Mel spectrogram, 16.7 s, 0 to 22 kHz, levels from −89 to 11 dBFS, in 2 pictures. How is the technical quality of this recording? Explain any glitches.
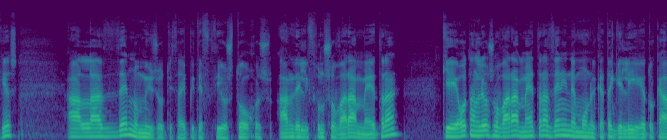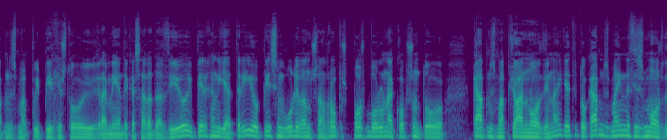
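No technical glitches can be heard anywhere in the recording, and the speech signal stays continuous and stable throughout.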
